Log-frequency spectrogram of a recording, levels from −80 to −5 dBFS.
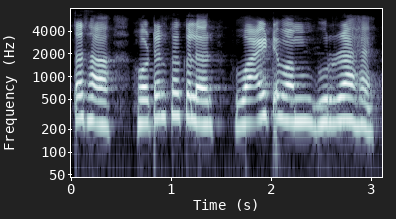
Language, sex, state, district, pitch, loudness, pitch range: Hindi, female, Jharkhand, Garhwa, 250 Hz, -13 LUFS, 235-270 Hz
